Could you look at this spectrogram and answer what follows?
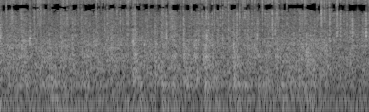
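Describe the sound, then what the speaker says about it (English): Steady, heavy rain pours on an off-grid homestead, an even, dense hiss of drops hitting surfaces that runs unbroken and loud throughout, with no voices. "I'm waiting for the rain to stop."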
